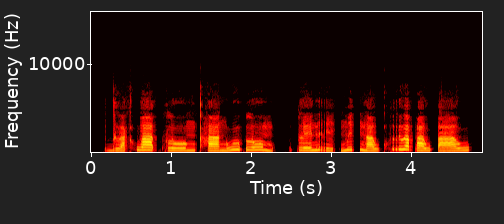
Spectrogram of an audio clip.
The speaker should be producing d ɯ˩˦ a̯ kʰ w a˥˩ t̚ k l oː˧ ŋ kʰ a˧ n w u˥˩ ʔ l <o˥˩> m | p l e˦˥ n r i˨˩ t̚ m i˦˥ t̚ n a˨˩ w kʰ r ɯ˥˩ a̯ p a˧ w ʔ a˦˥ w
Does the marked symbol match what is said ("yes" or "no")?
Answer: yes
